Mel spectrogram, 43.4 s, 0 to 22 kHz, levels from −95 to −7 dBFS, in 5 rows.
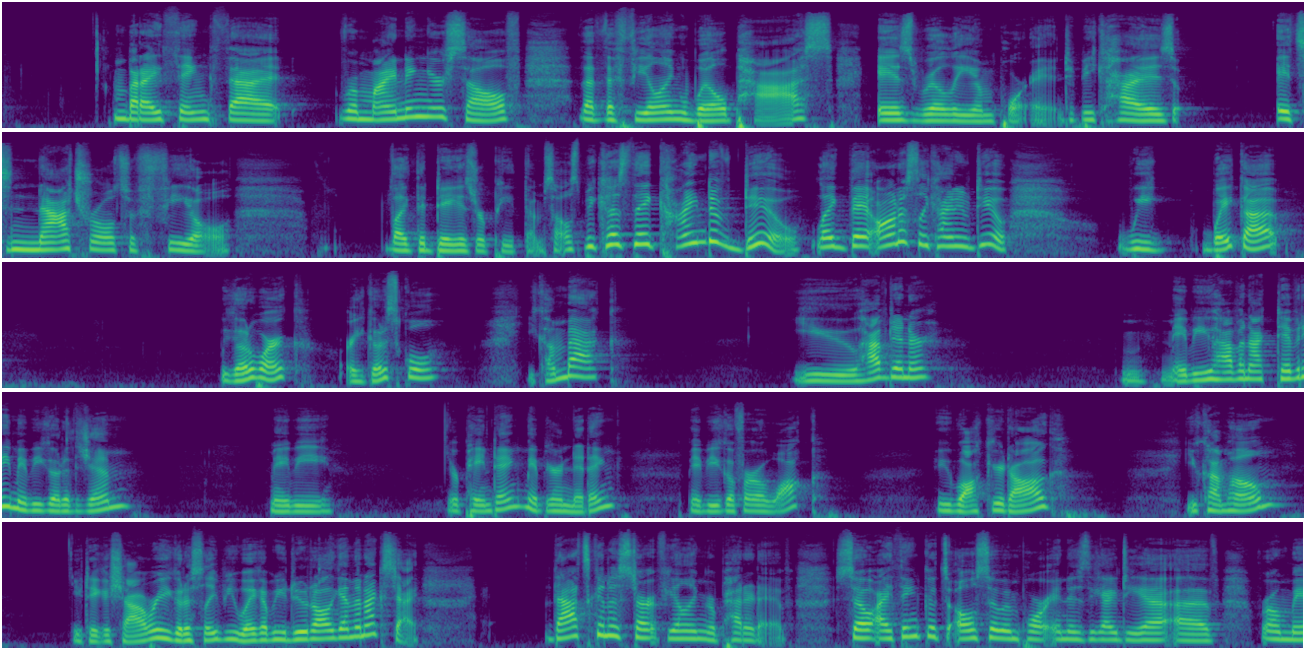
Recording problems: abrupt cut into speech; at the end

